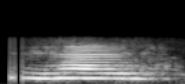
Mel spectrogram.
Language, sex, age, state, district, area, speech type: Maithili, female, 30-45, Bihar, Supaul, rural, conversation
